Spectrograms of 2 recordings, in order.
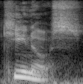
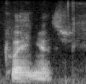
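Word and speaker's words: Qeynos: Okay, so I've always pronounced it Quenos. I always pronounce it Quenos too, but people beat me up because it's Sony EQ backwards. So I'm like trying to pronounce it the right way, saying Sony EQ Quenos, Kinos, whatever.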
